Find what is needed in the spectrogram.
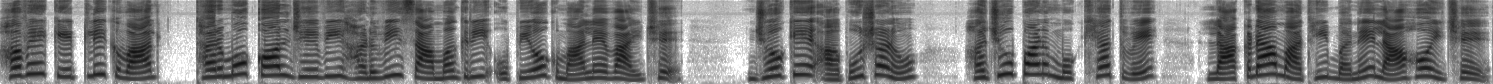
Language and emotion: Gujarati, neutral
